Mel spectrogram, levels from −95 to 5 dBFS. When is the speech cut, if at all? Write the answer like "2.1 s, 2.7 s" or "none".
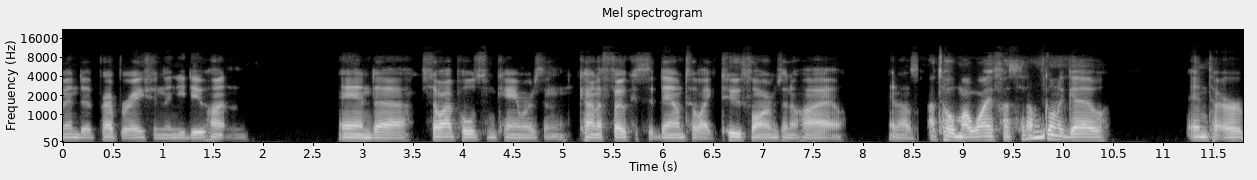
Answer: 8.5 s, 9.8 s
